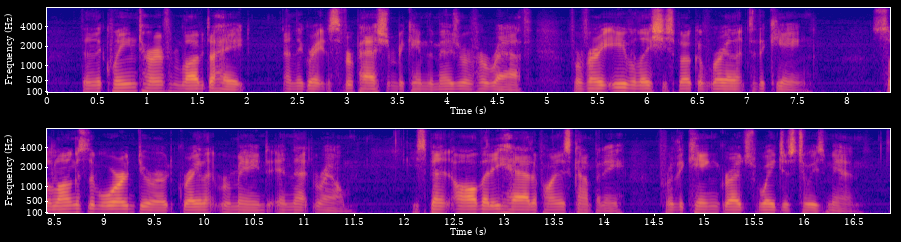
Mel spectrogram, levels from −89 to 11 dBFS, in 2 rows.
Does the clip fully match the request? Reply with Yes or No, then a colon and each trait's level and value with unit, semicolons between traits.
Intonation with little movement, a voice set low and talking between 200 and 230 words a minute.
Yes: narrow, 2.1 semitones; low, 105 Hz; fast, 205 wpm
